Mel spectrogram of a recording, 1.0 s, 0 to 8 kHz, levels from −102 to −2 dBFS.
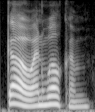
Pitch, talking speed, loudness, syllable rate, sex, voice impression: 185 Hz, 190 wpm, -15 LUFS, 6.2 syllables/s, female, feminine, adult-like, tensed, dark, clear, halting, intellectual, calm, modest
